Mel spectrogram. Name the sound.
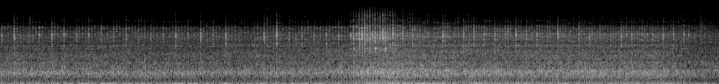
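1956 Farmall 200 tractor engine running while planting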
